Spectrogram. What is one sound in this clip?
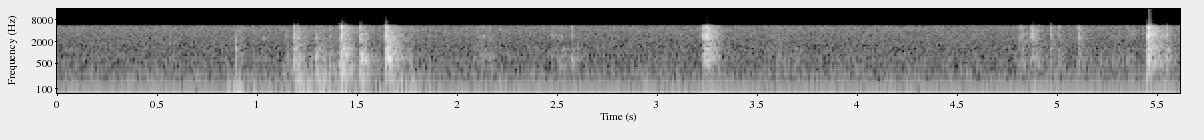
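A plastic toy gun clicks and rattles as it is handled.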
